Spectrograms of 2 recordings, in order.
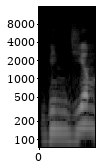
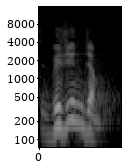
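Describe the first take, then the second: First: The name is clipped, with the middle consonant dropped. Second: The name is said in full, with every consonant. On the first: The speaker calls it wrong. "विंजियम बार बार बोल रहा हूं" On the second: The speaker calls it right. "It's विजिंजम"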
